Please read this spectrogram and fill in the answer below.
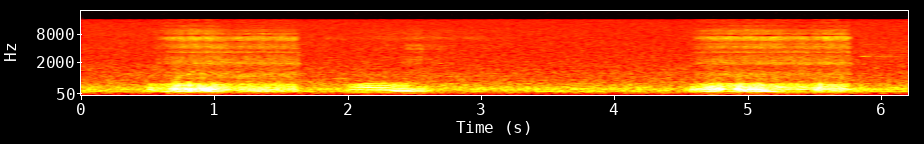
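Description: Two long, rough snoring breaths with a brief softer sound between, in a quiet room; ordinary dog snoring.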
